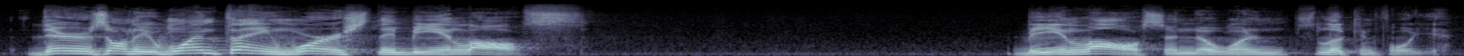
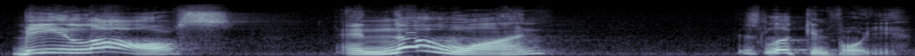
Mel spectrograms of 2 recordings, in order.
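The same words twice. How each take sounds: First: Grave, low reveal; solemn statement. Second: Weighty preacher pauses on being lost and no one; slow dramatic emphasis. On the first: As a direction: let the pause land, then drop the voice on Being lost and no one's looking for you. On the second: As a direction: let each piece hang, fading on the last. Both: Shown as a demonstration. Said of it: "I emphasize the word one".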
